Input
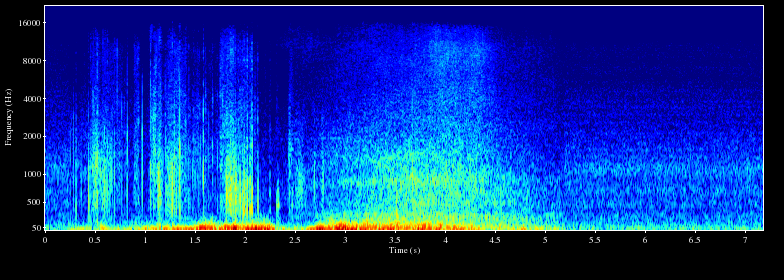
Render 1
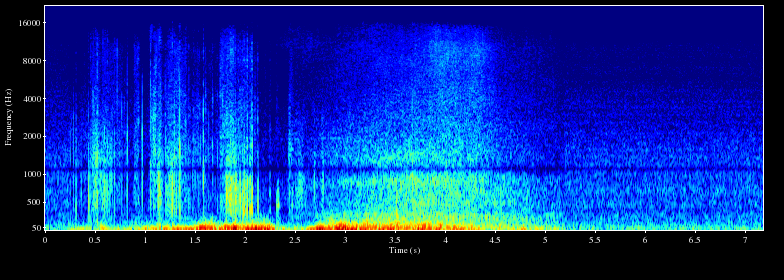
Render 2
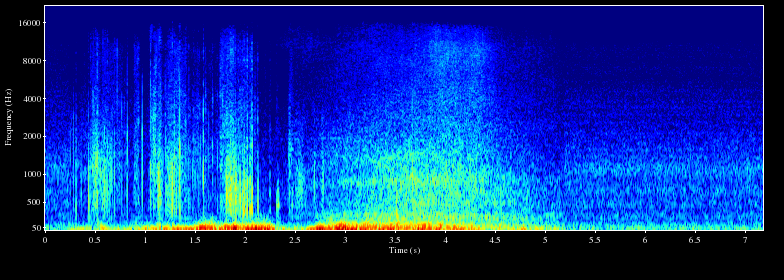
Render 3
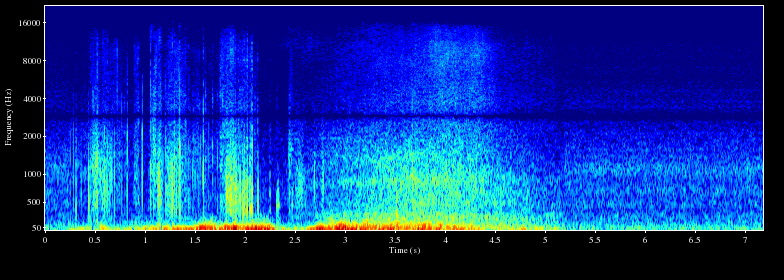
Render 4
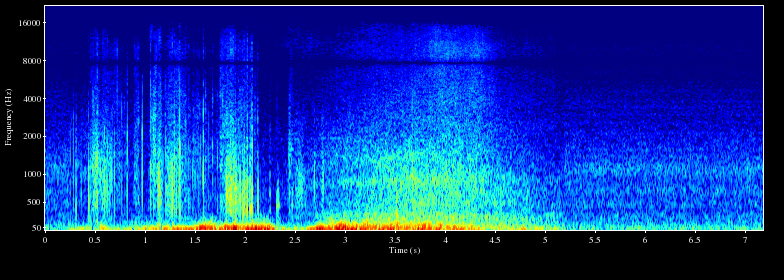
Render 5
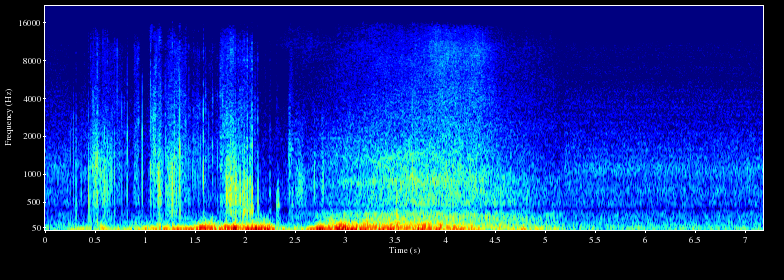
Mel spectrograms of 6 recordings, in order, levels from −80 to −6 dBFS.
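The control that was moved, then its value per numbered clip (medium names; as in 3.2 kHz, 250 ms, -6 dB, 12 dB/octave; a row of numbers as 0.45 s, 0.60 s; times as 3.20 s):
band-stop, frequency: 1.1 kHz, 160 Hz, 2.9 kHz, 7.7 kHz, 400 Hz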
